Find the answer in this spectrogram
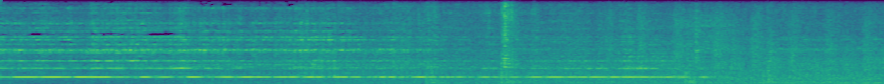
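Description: Narrow-gauge steam train on the move: a long, steady, high-pitched tone that stops about five seconds in, then the rumble and clatter of the carriage wheels building, with one sharp click near the four-second mark.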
